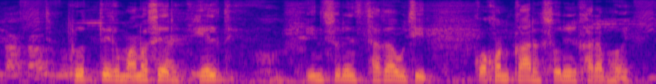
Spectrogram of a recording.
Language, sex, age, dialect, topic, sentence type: Bengali, male, 18-24, Northern/Varendri, banking, statement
